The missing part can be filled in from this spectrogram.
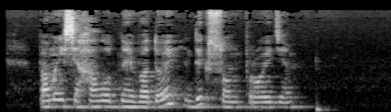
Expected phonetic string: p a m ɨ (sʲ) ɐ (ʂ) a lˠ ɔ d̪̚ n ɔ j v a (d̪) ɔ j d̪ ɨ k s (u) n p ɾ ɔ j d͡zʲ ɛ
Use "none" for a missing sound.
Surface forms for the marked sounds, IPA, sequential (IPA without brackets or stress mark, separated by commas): sʲ, x, d̪, ɔ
